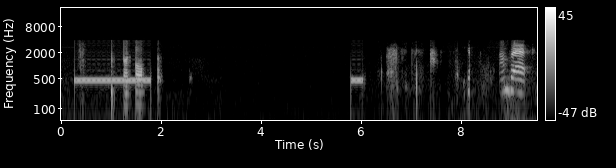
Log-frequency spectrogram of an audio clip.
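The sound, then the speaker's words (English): Telephone line tones as a number is dialed, a steady tone sounding for over a second under a voice, then silence, a short second beep, and then people talking. “I dialed the wrong number. I put a wrong number in your number.”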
